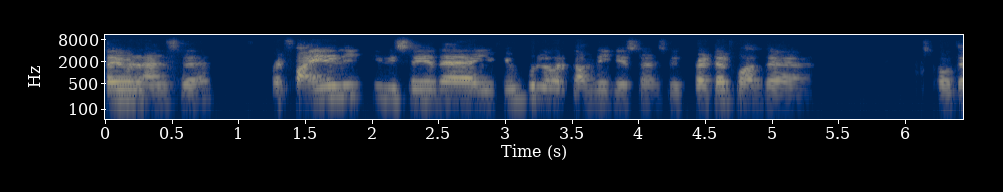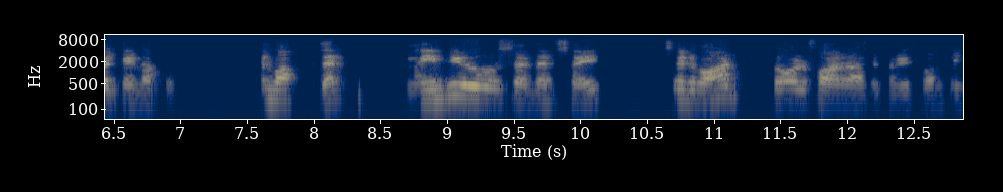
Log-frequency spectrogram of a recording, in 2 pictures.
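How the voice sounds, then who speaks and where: A man with a South Indian accent talks at a high pitch and a moderate pace. He takes long, frequent pauses, and his loudness swings widely. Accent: South Indian accent, slightly regional. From Tamil Nadu, India (Tirunelveli district). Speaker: student job candidate. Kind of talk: sharing interview experience. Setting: video call. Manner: halting.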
